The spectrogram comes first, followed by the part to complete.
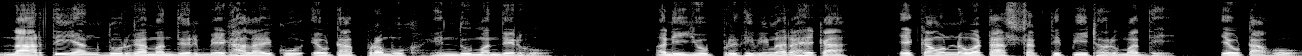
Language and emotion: Nepali, neutral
